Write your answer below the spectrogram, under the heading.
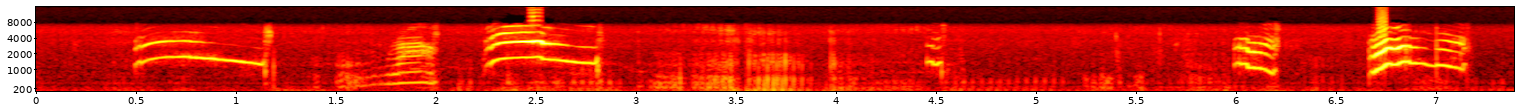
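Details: A kitten calls for its mother in short, falling meows separated by quieter stretches, with a soft low rumbling murmur in the middle and two sharper high cries near the end.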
